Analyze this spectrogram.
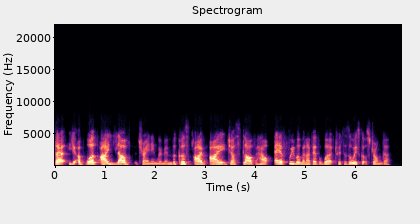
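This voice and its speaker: Using an ordinary speaking voice, a woman at medium pitch talks at a fairly quick pace with hardly any pauses and ordinary pitch variation. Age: 60s. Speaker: personal trainer and fitness tutor. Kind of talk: interview answer.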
